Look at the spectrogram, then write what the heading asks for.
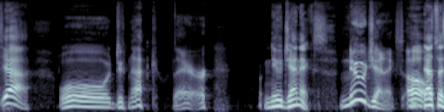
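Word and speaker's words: Nugenix: oh Duke neck there nugenics nugenics oh that's what I said nugenics not Eugenics when I see that commercial I think the same thing I'm like wait wait oh there's an N got it yeah yeah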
